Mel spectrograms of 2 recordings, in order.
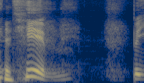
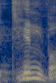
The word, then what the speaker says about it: Timbersaw: You know, I never liked the way you've called Timbersaw Timb, John. It sounds so unnatural. Like, you could say Tim, but you say Timb with a B at the end to really pronunciate the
